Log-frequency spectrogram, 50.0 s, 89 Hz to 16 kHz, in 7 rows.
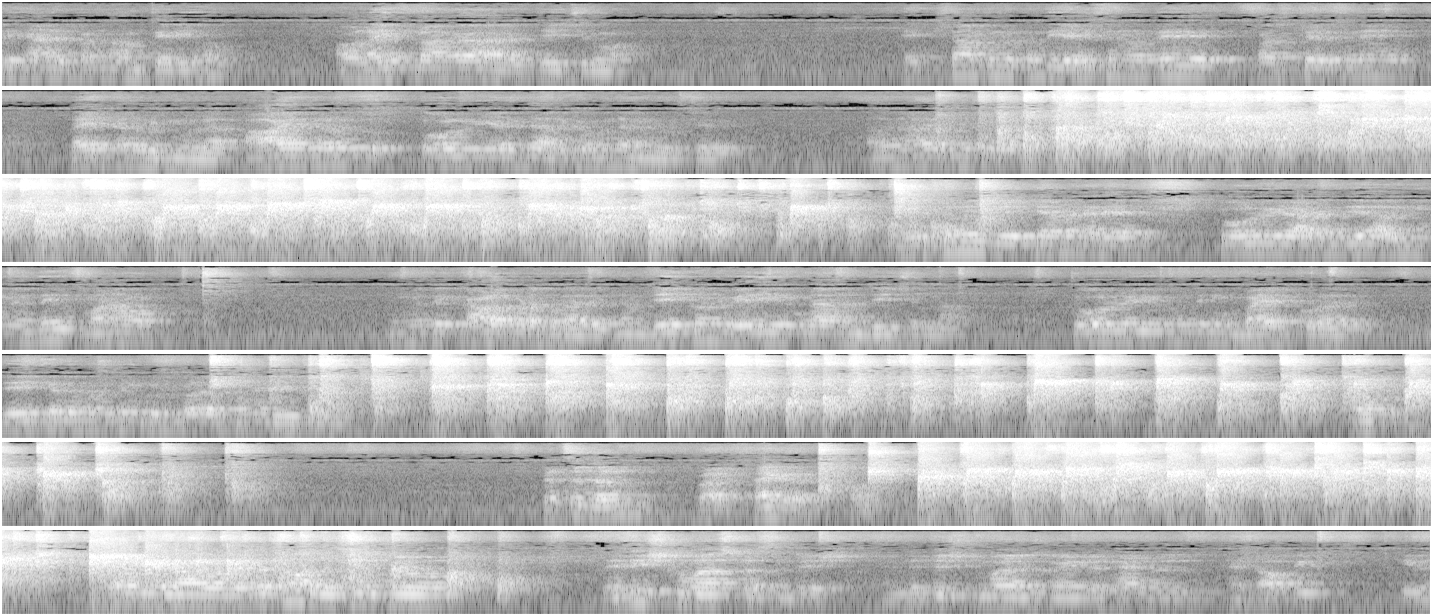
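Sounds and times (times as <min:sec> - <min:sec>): small group applauding: 0:11.6 - 0:19.5, 0:29.6 - 0:37.2, 0:39.7 - 0:45.7.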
